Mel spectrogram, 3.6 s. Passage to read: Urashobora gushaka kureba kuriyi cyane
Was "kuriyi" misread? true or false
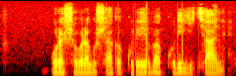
false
